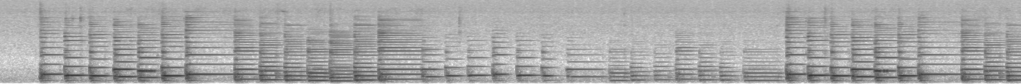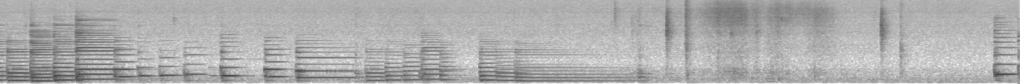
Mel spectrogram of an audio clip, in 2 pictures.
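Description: Digital piano playing a simple melody with a left-hand accompaniment, the same phrase played twice over, the second time ending on a held low chord that dies away a few seconds before the end.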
